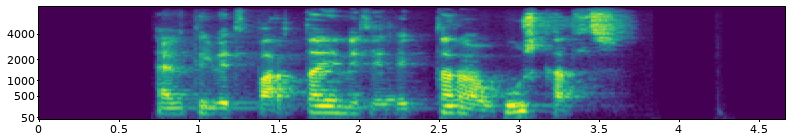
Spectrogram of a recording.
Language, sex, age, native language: Icelandic, male, 40-49, Icelandic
